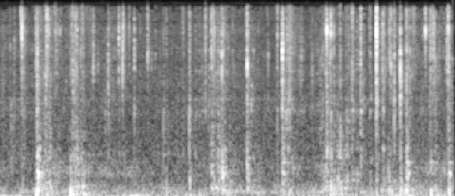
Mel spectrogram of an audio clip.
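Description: A small knife blade shaves curls off the edge of a solid rectangular cream bar soap held in the palm. Quiet, crisp scraping and crumbly crackles repeat in quick bursts, with short bright ticks and a soft low rumble underneath.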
